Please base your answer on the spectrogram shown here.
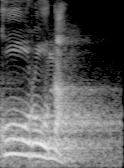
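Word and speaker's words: كورونا: Corona. Corona. Bacanya tuh kuruna.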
